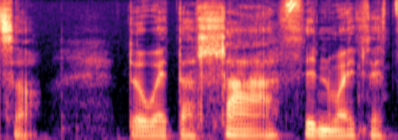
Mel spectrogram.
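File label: "llath" Welsh, spoken word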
